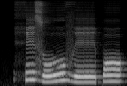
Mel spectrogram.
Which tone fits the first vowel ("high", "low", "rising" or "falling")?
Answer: high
